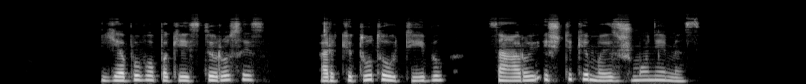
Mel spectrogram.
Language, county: Lithuanian, Kaunas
